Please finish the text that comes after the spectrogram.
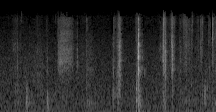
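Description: Tarot cards being shuffled by hand, giving quiet, irregular papery riffles and taps, with a cluster of sharper card snaps toward the end.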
